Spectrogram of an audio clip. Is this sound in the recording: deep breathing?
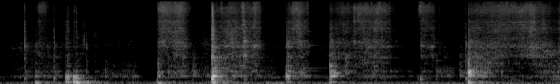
no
